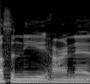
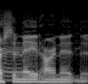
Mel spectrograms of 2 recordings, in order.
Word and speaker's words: Sinead Harnett: Oh, I always say her name wrong. That's why. Oh, Sinead Harnett. Yeah, I love her. Or Sinead Harnett.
